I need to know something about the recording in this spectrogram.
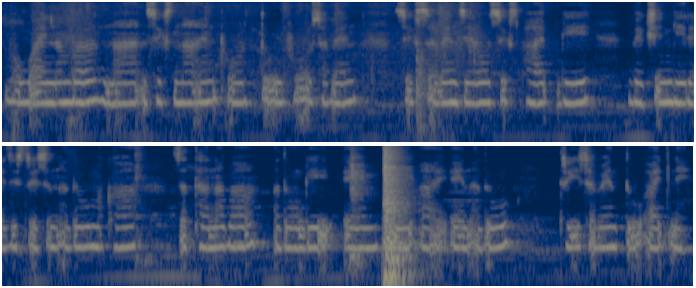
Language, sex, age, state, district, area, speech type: Manipuri, female, 45-60, Manipur, Churachandpur, urban, read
